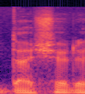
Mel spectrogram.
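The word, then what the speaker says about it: Talleres: Άρα είναι ε, τασέρε. Έτσι, έτσι, έτσι, την προφέρουν οι Αργεντίνοι. Ο Ισπανό προφέρει την άλλη.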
